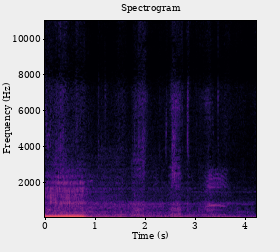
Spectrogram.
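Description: A bull's long, low moo that breaks off a little under a second in.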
